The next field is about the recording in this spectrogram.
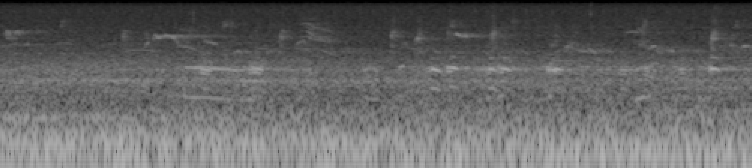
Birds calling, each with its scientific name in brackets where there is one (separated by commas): Canada Goose (Branta canadensis)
